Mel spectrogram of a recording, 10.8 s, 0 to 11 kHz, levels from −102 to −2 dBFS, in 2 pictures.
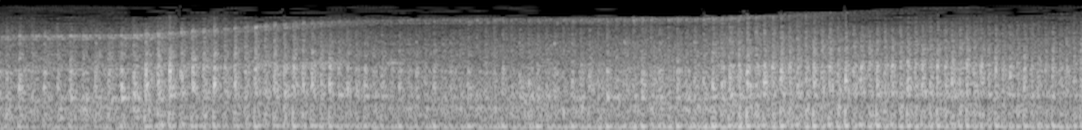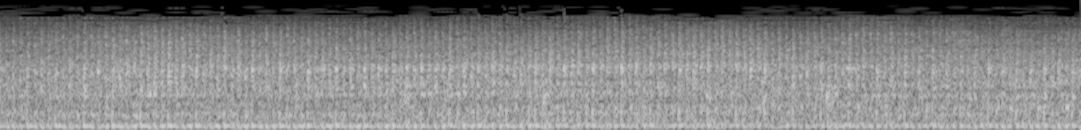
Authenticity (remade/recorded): recorded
